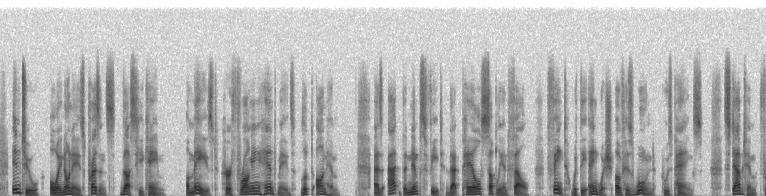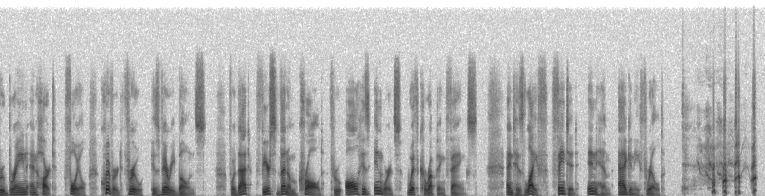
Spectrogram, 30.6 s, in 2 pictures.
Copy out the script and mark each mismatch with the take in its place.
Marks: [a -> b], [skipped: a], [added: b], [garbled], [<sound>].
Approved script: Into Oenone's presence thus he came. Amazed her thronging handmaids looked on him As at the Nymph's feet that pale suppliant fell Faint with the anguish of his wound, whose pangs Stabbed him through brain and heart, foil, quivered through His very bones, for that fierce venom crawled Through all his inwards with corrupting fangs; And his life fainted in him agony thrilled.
Into Oenone's presence thus he came. Amazed her thronging handmaids looked on him As at the Nymph's feet that pale suppliant fell Faint with the anguish of his wound, whose pangs Stabbed him through brain and heart, foil, quivered through His very bones, for that fierce venom crawled Through all his inwards with corrupting fangs; And his life fainted in him agony thrilled. [laugh]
